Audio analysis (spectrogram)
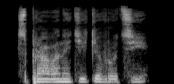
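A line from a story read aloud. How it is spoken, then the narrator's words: Whispered. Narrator (Ukrainian): прошепотів він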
